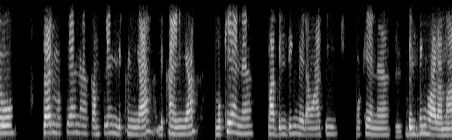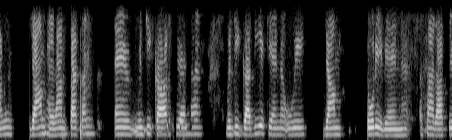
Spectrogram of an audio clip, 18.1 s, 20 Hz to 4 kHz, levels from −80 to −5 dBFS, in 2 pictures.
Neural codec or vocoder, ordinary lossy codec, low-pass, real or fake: none; Opus, 16 kbps; 3.6 kHz; real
